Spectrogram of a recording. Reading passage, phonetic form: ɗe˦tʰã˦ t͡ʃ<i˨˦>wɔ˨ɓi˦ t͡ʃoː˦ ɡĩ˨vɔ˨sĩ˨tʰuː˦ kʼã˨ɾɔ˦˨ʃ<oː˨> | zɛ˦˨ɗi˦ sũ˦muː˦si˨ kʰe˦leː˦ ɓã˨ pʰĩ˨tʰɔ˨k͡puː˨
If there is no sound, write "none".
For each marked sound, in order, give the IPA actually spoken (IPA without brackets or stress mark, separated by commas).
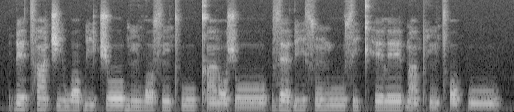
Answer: i˨, oː˦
